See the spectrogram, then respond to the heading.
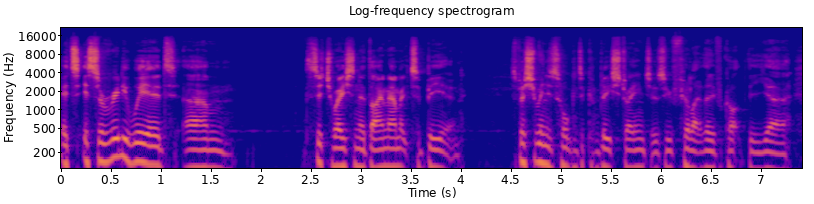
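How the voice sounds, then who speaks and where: A man with a British accent talks at a fairly quick pace and medium pitch, with ordinary pitch variation, on a very clean recording with a silent background. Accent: British, sounds posh and well-spoken. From Britain. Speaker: podcast guest. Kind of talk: casual chat. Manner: articulate, well-spoken.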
